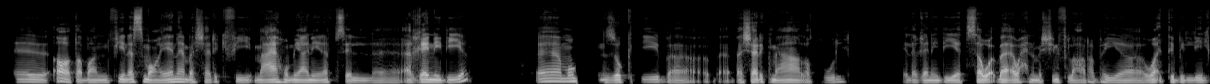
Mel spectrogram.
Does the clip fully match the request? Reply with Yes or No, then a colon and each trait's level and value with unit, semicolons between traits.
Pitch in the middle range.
No: low, 100 Hz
